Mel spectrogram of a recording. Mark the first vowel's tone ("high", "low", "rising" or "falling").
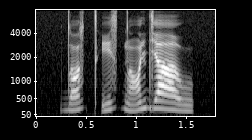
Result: rising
